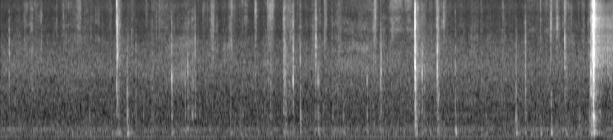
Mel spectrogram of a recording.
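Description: Scattered light plastic clicks and knocks from a pickup's factory plastic air box as a small plastic piece is handled and fitted back onto it, with a sharper click near the end. A steady low hum runs underneath.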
